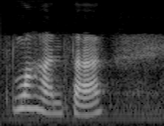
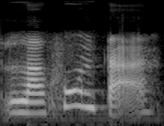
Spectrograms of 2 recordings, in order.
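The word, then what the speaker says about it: La Junta: proper way to pronounce Lanza is actually Lanza but we'll settle for it Lanza I mean it just means the junction in Spanish there's a little bit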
